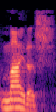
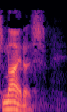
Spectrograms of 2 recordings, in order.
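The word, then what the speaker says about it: Cnidus: So at Nidus, by the way, that K is silent in case you're wondering what happened to it. It just don't use it. Some letters and words are not used. It's usually not the first letter, but you see right here. In the Greek, it's a K. There is no C in Greek. So you need to get a K sound. It's got to be a K. Okay, so it's Nidus is the way you pronounce that.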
